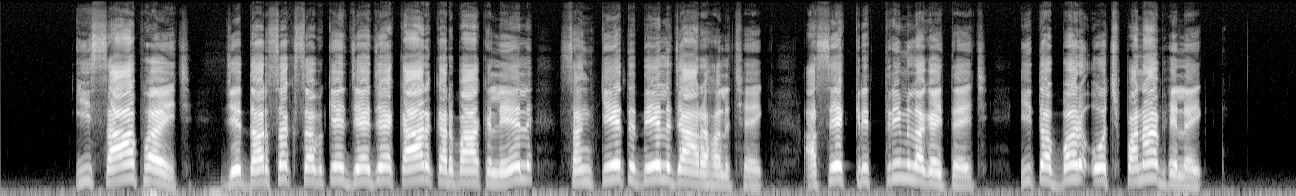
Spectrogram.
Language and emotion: Maithili, disgusted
